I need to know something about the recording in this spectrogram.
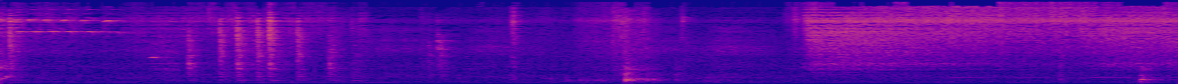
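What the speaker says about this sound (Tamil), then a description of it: "ஸ்டவ் ஆன் பண்ணிட்டு தோசை தவா வச்சுட்டோம். இது லேசா எண்ணெய் தடவிக்கோங்க." Oil is spread on a hot dosa tawa on a stove before making paruppu dosa. Soft clicks and scrapes come first, then a steady, faint frying hiss fills the last few seconds.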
